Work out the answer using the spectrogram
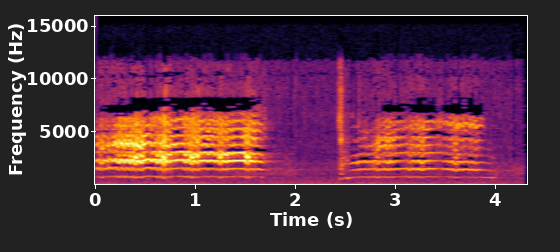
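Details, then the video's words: Pet cat making its kekeke chatter at a bird or insect beyond reach: one long quivering burst of fast, stuttering, high chatter, a short pause, then a second trembling run, with a low background hum throughout. "cat kekeke"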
